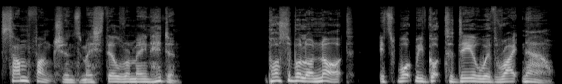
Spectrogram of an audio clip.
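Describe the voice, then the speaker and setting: A man's voice: medium pitch, lively intonation, normal speed, no echo, clean studio sound, close to an everyday voice. A man playing an earnest, analytical young soldier in a fantasy video game, speaking with precise, formal phrasing. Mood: serious, analytical. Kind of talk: video game cutscene acting.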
